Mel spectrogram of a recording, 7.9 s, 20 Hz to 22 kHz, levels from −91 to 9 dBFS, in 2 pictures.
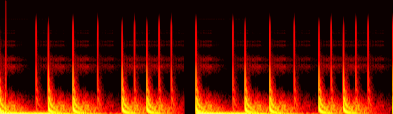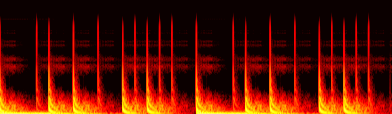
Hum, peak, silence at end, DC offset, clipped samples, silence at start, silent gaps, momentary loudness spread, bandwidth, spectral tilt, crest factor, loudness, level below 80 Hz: none; 0 dBFS; 0.25 s; under 0.1%; under 0.1%; 0 s; 1.84-1.96 s; 6 LU; 6.8 kHz; -9 dB/octave; 14 dB; -21 LUFS; -16 dBFS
